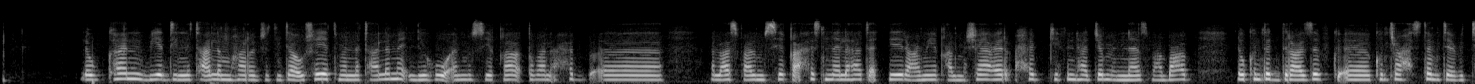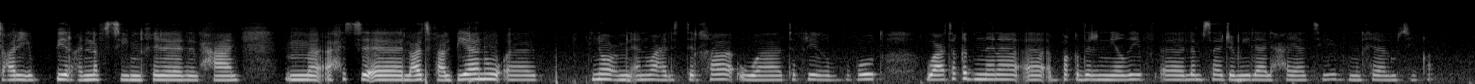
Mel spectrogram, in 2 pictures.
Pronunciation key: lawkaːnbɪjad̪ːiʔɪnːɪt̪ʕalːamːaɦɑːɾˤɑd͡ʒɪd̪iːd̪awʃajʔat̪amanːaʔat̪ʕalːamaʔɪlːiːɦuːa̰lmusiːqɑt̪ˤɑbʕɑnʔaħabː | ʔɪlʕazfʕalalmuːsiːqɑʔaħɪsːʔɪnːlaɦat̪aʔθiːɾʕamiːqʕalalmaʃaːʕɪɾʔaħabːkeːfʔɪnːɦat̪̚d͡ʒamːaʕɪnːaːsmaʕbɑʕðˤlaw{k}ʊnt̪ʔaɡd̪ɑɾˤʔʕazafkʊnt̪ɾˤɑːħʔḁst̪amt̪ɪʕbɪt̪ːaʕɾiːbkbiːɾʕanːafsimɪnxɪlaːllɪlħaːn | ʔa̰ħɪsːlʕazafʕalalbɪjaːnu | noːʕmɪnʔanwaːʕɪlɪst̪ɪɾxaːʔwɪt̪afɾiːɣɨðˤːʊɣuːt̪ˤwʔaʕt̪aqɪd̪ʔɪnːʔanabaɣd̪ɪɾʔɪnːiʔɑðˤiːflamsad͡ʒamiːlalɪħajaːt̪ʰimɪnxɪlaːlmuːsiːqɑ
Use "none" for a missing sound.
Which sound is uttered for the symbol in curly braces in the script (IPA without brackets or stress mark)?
k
